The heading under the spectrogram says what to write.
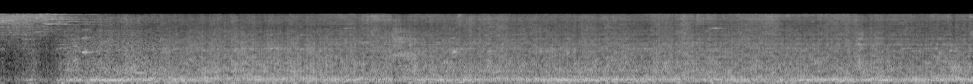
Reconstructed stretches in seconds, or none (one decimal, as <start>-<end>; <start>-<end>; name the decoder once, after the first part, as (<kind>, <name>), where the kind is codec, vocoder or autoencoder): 1.6-9.7 (vocoder, Vocos)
